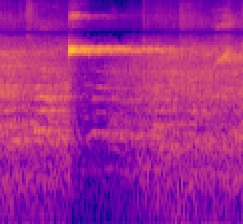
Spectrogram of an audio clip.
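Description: A single short, high whistle blast, most likely the referee's whistle, about two-thirds of a second in, over the chatter of a gym crowd. A low thump comes near the end.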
